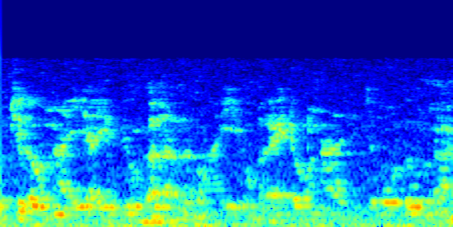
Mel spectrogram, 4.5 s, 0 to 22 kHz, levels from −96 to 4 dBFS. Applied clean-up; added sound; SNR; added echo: classical method WPE with log-MMSE.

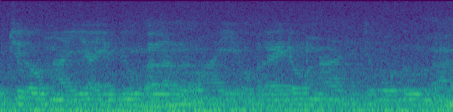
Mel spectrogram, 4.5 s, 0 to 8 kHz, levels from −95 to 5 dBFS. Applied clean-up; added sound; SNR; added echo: none; Train; -3 dB; reverberation time 0.9 s.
